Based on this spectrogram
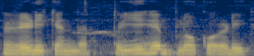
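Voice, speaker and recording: A man's voice: medium pitch, little pitch movement, warm tone, slight background noise. Man teaching step by step. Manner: explains step by step, asks and answers own questions; reads English questions slowly, explains in Hindi. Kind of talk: online exam-prep lesson.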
